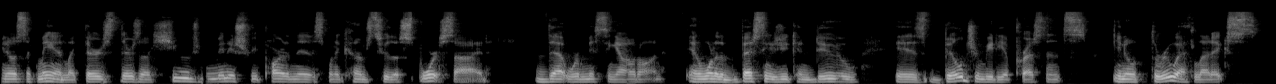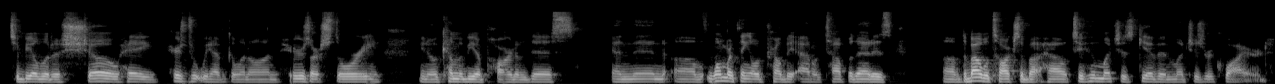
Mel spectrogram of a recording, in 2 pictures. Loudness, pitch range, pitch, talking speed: -27 LUFS, 115-130 Hz, 125 Hz, 230 wpm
